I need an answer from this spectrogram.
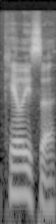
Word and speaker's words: Kalesa: No, Kalesa. There's definitely an A there.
